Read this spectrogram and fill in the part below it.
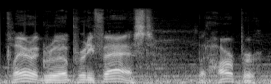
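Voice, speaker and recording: A man's voice: lowish voice, expressive, normal speed, music in the background, lightly acted. A man playing a guarded, brooding country man in a video game, plainspoken. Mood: somber. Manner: laconic, plainspoken, folksy. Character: laconic, brooding rural Southern man, regretful and guarded.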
